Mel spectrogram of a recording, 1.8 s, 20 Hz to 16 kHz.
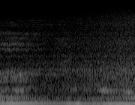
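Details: Peugeot 206 engine, freshly rebuilt, first start after refitting injectors with new seals, coil and plugs on a recharged battery: it fires and runs evenly, the low steady drone easing down into a smooth normal idle.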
